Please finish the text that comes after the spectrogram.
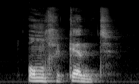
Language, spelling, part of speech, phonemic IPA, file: Dutch, ongekend, adjective, /ˌɔŋɣəˈkɛnt/, Nl-ongekend.ogg
- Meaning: 1. unprecedented, unknown 2. immense, enormous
